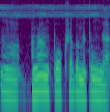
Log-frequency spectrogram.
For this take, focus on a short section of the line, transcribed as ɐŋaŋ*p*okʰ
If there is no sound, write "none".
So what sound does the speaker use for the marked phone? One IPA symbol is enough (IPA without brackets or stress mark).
p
